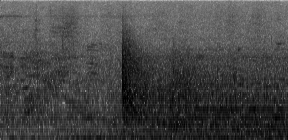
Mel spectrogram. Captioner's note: thunderclap; rumbling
